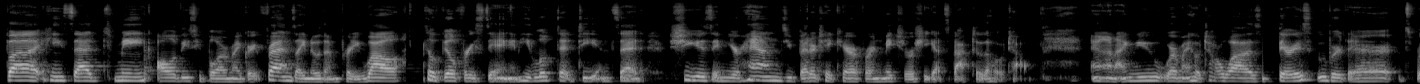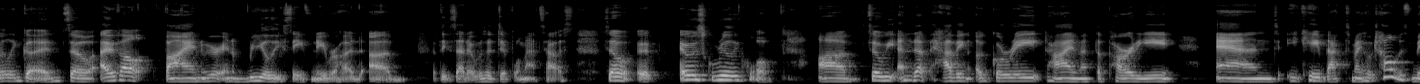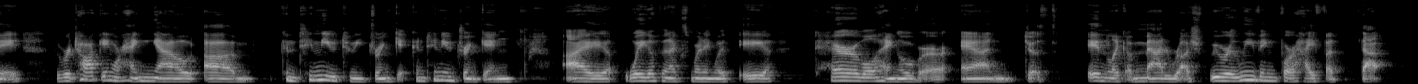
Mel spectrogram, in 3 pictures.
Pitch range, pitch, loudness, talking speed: 140-195 Hz, 160 Hz, -27 LUFS, 205 wpm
